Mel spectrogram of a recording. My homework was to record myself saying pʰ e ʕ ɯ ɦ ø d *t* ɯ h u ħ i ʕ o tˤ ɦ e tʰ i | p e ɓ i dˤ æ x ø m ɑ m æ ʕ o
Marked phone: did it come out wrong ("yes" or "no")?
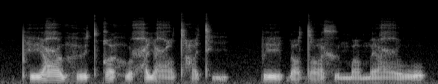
yes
